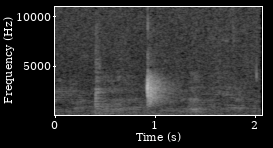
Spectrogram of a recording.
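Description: A cue tip strikes a billiard ball with a sharp click.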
